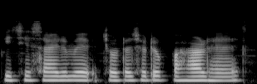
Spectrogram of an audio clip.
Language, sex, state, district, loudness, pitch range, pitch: Hindi, female, Jharkhand, Deoghar, -19 LUFS, 185-195 Hz, 190 Hz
